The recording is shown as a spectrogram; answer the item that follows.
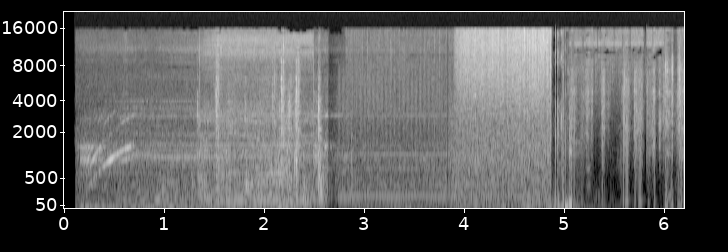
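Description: Electronic intro sound effects: rising sweeps at the start, a busy run of whirring and clicks, then a low steady hum with a burst of hiss about four seconds in. It breaks into stuttering digital glitch noise near the end.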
